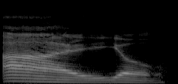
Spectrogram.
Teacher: we can use the glide, the second part of the diphthong, the y in this case, to link our vowel sounds together.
